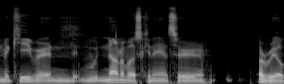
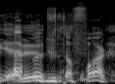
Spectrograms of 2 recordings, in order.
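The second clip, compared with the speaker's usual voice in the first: laughing retort; 9 semitones higher than usual. Retold or imitated. Retold reply, laughing.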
